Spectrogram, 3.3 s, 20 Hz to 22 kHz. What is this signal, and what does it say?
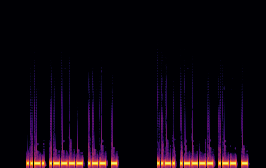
Morse code, heard as a keyed tone, about 52 wpm, 700 Hz. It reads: F1WT F1WT
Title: DXCC-100 Call Signs - 4 Characters - Repeated 3x - 50wpm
